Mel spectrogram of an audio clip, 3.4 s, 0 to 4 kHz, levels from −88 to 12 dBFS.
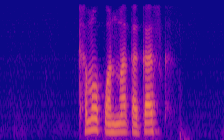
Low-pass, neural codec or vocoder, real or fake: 3.6 kHz; codec, 16 kHz, 0.7 kbps, FocalCodec; fake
